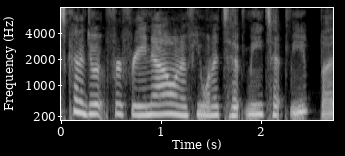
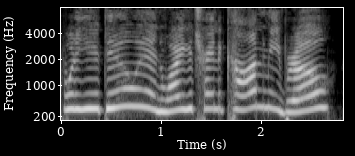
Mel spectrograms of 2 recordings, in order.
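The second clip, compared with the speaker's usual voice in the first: high, loud outraged demand; indignant yell; 9 semitones higher, 6 dB louder than usual. Retold or imitated. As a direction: yell it as if caught being conned. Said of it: "And I'm like".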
